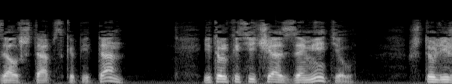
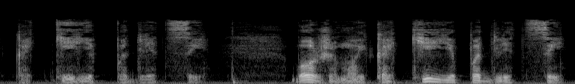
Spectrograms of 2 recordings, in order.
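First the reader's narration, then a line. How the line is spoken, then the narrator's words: Sobbing through clenched jaws. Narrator (Russian): Некрасов стиснул челюсти, но обида на людей и страшная боль, рванувшая тело сразу в трех местах, вызвали невольные рыдания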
